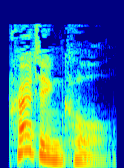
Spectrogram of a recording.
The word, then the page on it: pratincole: British English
